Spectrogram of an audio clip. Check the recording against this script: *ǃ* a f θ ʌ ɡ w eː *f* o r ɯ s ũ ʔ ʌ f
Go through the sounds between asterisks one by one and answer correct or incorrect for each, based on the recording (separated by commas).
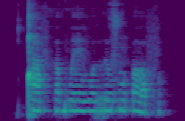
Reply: correct, incorrect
